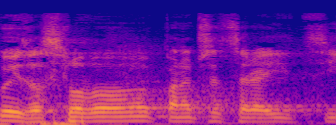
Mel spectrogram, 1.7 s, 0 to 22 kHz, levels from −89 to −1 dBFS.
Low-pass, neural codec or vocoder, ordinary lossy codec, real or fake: 14.4 kHz; none; MP3, 64 kbps; real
